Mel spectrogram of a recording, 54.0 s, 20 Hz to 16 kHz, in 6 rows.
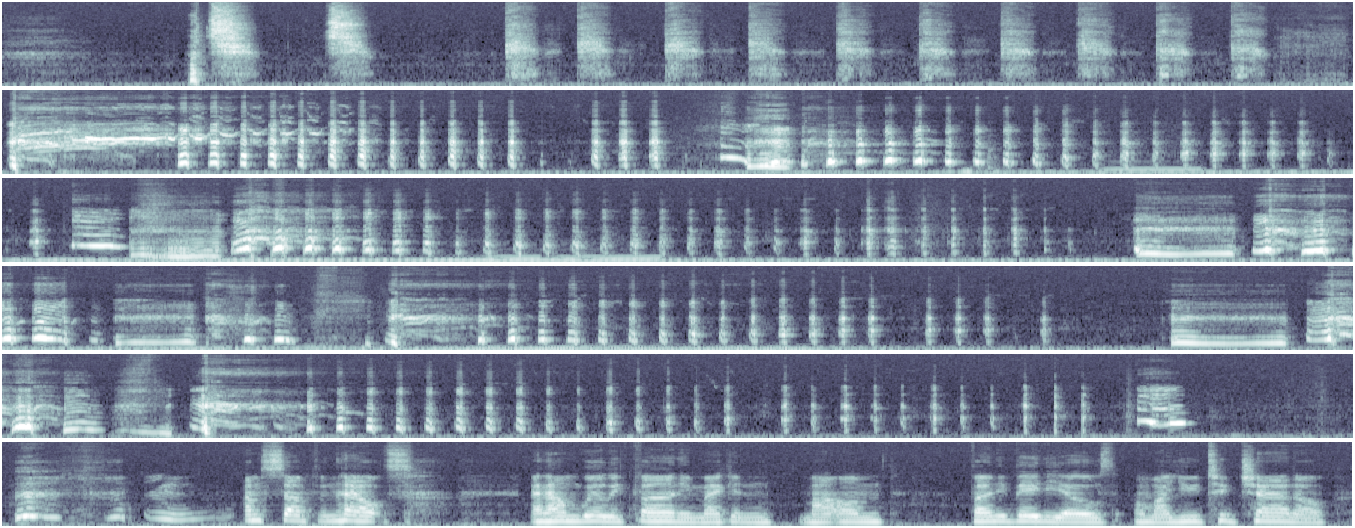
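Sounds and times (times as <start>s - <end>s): man laughing: 9.0s - 34.1s, 34.8s - 44.0s.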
